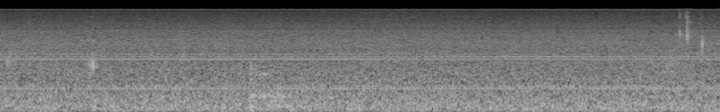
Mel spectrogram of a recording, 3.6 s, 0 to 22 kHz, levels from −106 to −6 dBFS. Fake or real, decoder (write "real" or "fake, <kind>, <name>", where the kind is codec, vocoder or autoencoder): real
